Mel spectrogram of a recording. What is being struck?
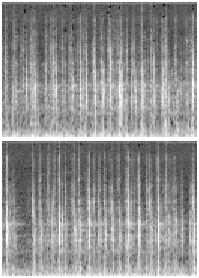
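Plastic keyboard with round keycaps.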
